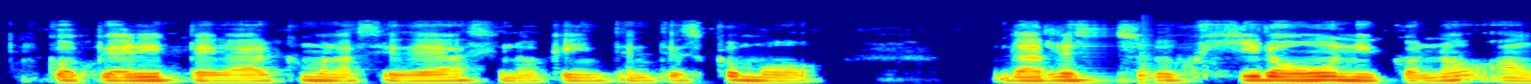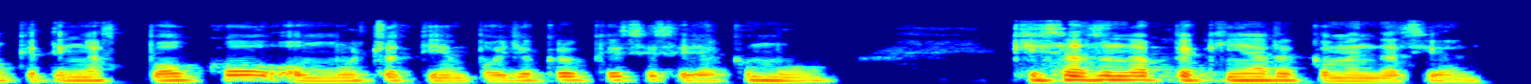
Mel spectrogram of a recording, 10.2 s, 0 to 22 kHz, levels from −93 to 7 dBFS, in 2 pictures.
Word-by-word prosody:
copiar 125 0 +2
y 130 - +7
pegar 115 -2 -1
como 130 -2 -1
las 115 0 -4
ideas, 115 +2 0
sino 110 -2 -6
que - - -4
intentes 115 0 -5
como 120 -6 0 0.5
darles 130 +2 +2
su 130 -3 -3
giro 140 0 +5
único, 130 -4 +6
¿no?, 130 +8 -1
aunque 115 0 -5
tengas 125 +2 -3
poco 135 +5 0
o 130 - -1
mucho 115 +3 -5
tiempo. 110 0 -5
Yo 130 - -3
creo 135 0 0
que 140 +1 -4
ese 140 +1 -7
sería 115 -6 -4
como, 125 -1 -4 0.5
quizás, 140 +2 +2
una 145 -1 +3
pequeña 130 -1 +1
recomendación. 110 -3 -3
125 Hz, 180 wpm, -21 LUFS, 115-130 Hz, 0.5 s, y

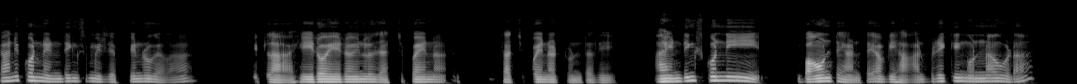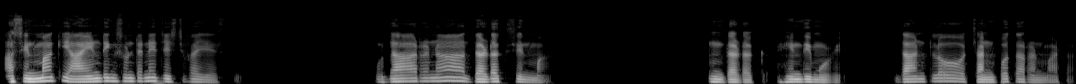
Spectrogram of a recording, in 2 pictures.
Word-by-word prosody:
కానీ 155 +5 +1
కొన్ని 170 -4 +3
ఎండింగ్స్ 145 +2 -3
మీరు 130 -3 -3
చెప్పిండ్రు 130 +4 -4
గదా! 105 +3 -12 0.8
ఇట్లా 110 -2 -1 0.2
హీరో 115 +2 +4
హీరోయిన్లు 120 0 +3
చచ్చిపోయిన 115 +2 -2 0.7
చచ్చిపోయినట్టు 110 0 -3
ఉంటది. 105 0 -8 0.5
ఆ - - +6
ఎండింగ్స్ 165 +6 +1
కొన్ని 185 -1 +5 0.7
బావుంటాయంటే 125 -5 +3
అవి 120 -1 -3
హార్ట్ 110 +2 -7
బ్రేకింగ్ 145 +1 -1
ఉన్నా 140 +1 0
గూడా. 120 -3 -5 0.6
ఆ - - +5
సినిమాకి 155 +5 +6
ఆ - - +5
ఎండింగ్స్ 150 +1 +2
ఉంటేనే 150 +2 0
జస్టిఫై 125 -1 -5
జేస్తాయి. 100 -1 -17 1.4
ఉదాహరణ, 145 +4 0 0.3
'ధడక్' 130 +2 +2
సినిమా. 105 -5 -5 1.6
హ్మ్. 125 -2 +3
'ధడక్' 110 -2 -1 0.2
హిందీ 120 0 +3
మూవీ. 100 -2 -7 0.6
దాంట్లో 130 +3 -1 0.3
చనిపోతారనమాట. 110 -3 -4
125 Hz, 105 wpm, -24 LUFS, 110-145 Hz, 1.6 s, ఆ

